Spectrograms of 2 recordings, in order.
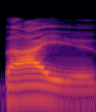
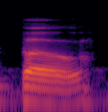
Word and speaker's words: Bou: Even though I've been calling Bayou because how I literally am reading, they pronounce it just a bow.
